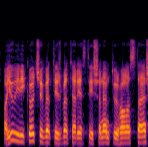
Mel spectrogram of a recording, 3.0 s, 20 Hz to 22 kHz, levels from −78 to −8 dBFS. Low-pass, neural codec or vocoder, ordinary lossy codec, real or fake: 7.2 kHz; vocoder, 22.05 kHz, 80 mel bands, Vocos; none; fake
